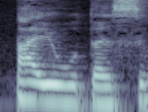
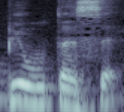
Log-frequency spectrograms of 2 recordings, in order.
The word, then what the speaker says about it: Paiutes: con un punto esclamativo, Paiutes o Piutes? Non sono sicuro della pronuncia, credo Paiutes, ma non ci scommetterei la vita, non sono andato su Google per controllare la pronuncia esatta, ma in ogni caso, è di poca importanza.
